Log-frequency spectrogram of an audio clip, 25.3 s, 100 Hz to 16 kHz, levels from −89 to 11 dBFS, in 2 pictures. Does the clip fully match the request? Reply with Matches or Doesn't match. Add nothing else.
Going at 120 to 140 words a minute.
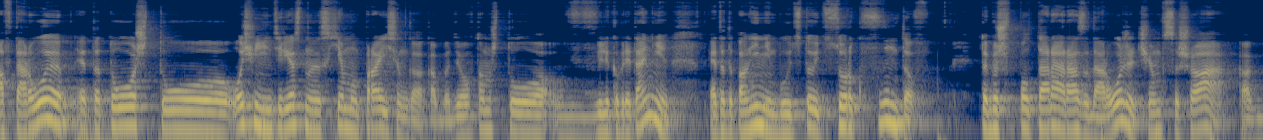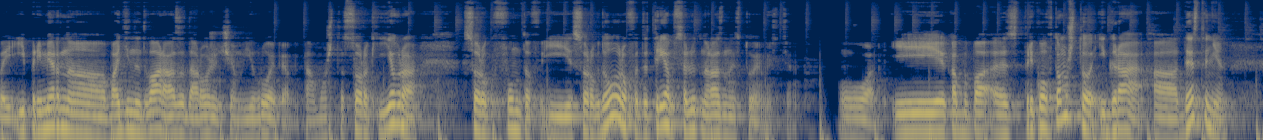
Doesn't match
